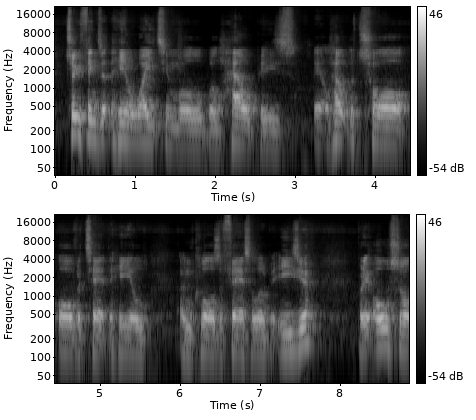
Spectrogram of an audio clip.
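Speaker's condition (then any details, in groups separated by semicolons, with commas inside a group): No condition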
